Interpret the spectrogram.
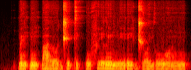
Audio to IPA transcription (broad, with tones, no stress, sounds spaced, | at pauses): k͡p ɛ̃˨ k͡p ũ˨ k͡p a˨ l o˨˦ d͡ʒ i˦˨ t i˨˦ k͡p u˧ f i˦ l ĩ˦˨ n i˨˦ ɾ i˦˨ d͡ʒ o˨ j u˧ w ɔ̃˨ ɾ ũ˧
